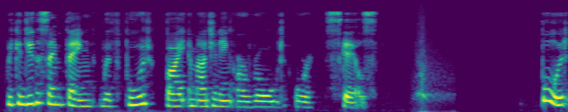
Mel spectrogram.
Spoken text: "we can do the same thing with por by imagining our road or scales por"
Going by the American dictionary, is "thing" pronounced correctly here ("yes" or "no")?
yes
